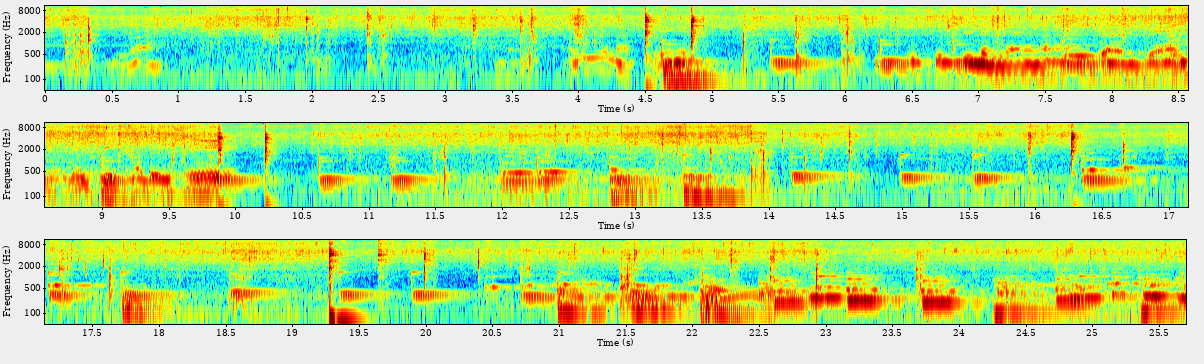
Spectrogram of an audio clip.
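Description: Diced pork and onions sizzling in hot oil in a metal wok while a metal spatula stirs them, with frequent sharp clicks and scrapes of the spatula on the pan. Low notes changing in steps play underneath.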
